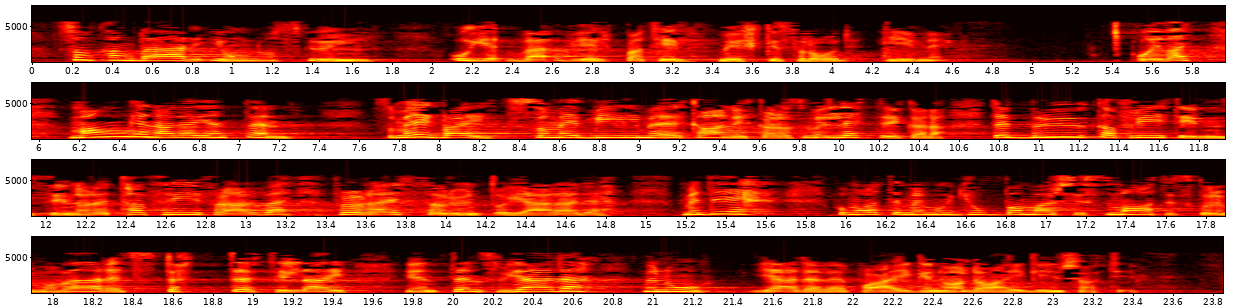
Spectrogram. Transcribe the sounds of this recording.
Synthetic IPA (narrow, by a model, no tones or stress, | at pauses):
sɔmkʰɑnʋæːɾəʔɪʊŋd̪ɔmskʉːln̩ | ʔɔjɛlpɑt̪ʰɪlmʏɾkəsɾoːd̪jiːʋnɪŋ | ɔɛɡʋæɪt̪mɑŋːənɑʋd̪æɪjɛnt̪ənsɔmɛɡʋæɪt̪sɔmɛbiːlmɛkʰɑːnɪkəɾəsɔmɛɾlɛt̪ːɾɪkɑɾəd̪̥æɪbɾʉːkəɾfɾiːt̪iːd̪ən̩sɪnːɔɾæɪt̪ʰɑːɾfɾiːfɔɾɑɾbæɪfɔɾɔɾæɪsəɾʉnt̪ɔjæːɾəd̪ɛ | mɛnd̪ɛpʰɔɛnmoːt̪əmɛnmɔjɔbːəmæɪsʏst̪əmɑːt̪ɪskɔd̪ɛmɔʋæːɾəæɪt̪st̪œt̪ːət̪ʰɪld̪æɪjɛnt̪ənsɔmjæːɖɛmɛnːuːjæːɖɛd̪ɛpʰɔæɪɡənhoːd̪əɔæɪɡəɪnʃɑ̰t̪ʰḭːʋ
